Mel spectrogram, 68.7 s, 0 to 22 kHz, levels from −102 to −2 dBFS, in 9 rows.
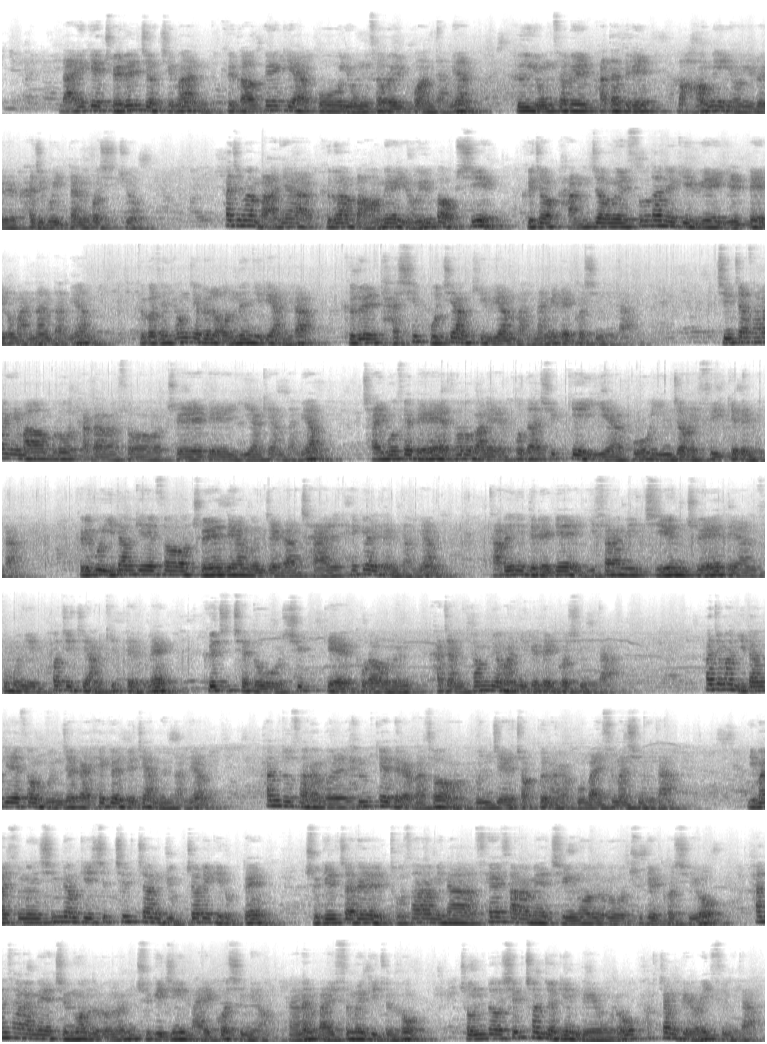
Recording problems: off-mic speech; far
room echo; slight; dies away in 0.3 s
murmuring crowd; faint; throughout; 25 dB below the speech

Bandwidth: 14.5 kHz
